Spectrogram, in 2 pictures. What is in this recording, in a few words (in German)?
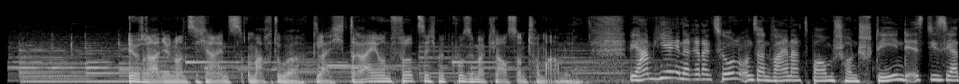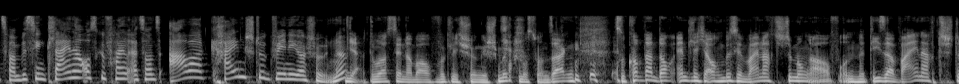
Mitschnitt Gedicht; Martinshof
